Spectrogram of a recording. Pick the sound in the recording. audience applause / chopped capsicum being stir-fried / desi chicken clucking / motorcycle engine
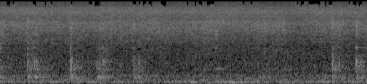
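chopped capsicum being stir-fried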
